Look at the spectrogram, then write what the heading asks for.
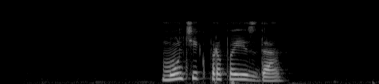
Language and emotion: Russian, neutral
